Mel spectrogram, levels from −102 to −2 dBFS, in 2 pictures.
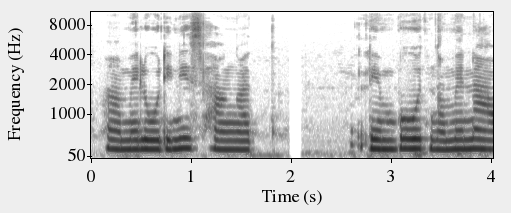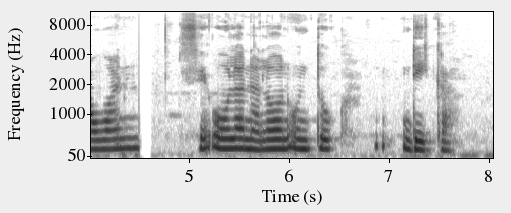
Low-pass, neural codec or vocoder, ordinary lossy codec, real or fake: none; none; none; real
